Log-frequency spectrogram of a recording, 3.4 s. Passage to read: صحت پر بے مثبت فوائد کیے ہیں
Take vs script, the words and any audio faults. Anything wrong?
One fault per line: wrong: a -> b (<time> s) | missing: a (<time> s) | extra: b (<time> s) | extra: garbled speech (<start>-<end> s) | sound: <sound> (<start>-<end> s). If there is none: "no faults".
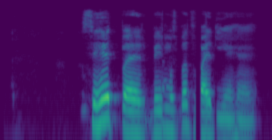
sound: dropout (2.4-2.5 s)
